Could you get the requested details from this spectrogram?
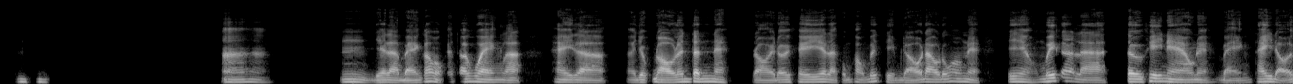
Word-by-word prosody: Ừm, 125 0 -6
ừm. 115 -2 -8 1.7
À - - 0 0.2
ha, 110 -4 -8 0.7
ừm, 115 -5 -3
vậy 105 +1 +1
là 100 -2 +4
bạn 95 +1 +1
có 140 - +2
một 125 -7 0
cái 115 - -10
thói 125 -1 +3
quen 110 -4 +3
là 100 -1 +2 0.3
hay 110 -2 0
là, 95 -3 +2 0.2
à, 105 - -9
giục 105 0 -2
đồ 105 -1 +4
linh 125 +3 +2
tinh 135 -1 +4
nè, 115 -3 0 0.2
rồi 95 -1 -1
đôi 110 +2 0
khi 115 +1 +1
á 125 - +4
là 110 -3 +1
cũng 100 +3 -10
không 115 0 -5
biết 140 +2 -2
tìm 100 -2 -6
đồ 100 -1 -1
ở 100 - +2
đâu, 120 -1 +3
đúng 120 +2 -1
hông 135 -2 -3
nè? 115 - 0 0.3
Thế 130 - -1
thì 130 - +1
hông 115 +1 -4
biết 150 +2 +4
á 155 -1 +1
là 100 -6 0 0.2
từ 125 -2 +4
khi 145 +1 +2
nào 110 -4 +3
nè 105 -2 -2
bạn 95 0 -6
thay 125 +1 +3
đổi 120 - 0
110 Hz, 230 wpm, -23 LUFS, 100-125 Hz, 1.7 s, là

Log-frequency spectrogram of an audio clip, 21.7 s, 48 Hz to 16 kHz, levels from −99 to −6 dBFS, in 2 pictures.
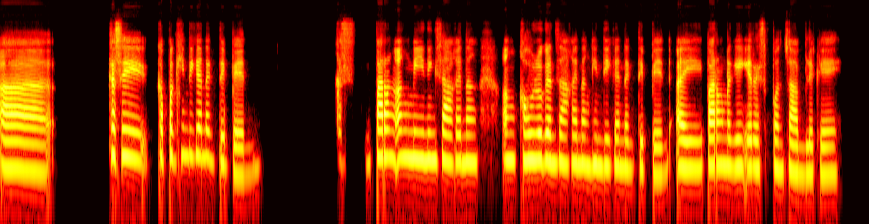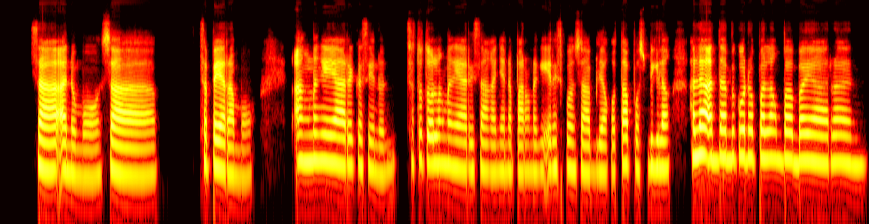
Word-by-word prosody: ah, 200 -3 +3 0.8
kasi 275 -3 +2
kapag 270 0 -3
hindi 280 - -5
ka 285 -1 -1
nagtipid, 220 -9 -5 1.1
kas - - -9 0.2
parang 270 0 +5
ang 270 0 0
meaning 255 -1 -2
sa 245 -1 0
akin 240 0 -6
ng 240 0 -4 0.3
ang 250 - -1
kahulugan 250 -1 -1
sa 230 -1 -4
akin 230 0 -6
ng - - -8
hindi 215 -1 -6
ka 215 - -4
nagtipid 200 -3 -8
ay 205 -1 0
parang 220 0 +3
naging 215 0 -3
iresponsable 195 -3 -4
ka, 175 - -7
eh, 180 0 -6 0.8
sa 200 -2 +7
ano 185 -2 +4
mo 165 -1 -7
sa 195 +2 +4 1.1
sa 230 - -1
pera 205 -5 +6
mo. 165 +1 -15 0.5
Ang 245 0 +5
nangyayari 235 -3 +4
kasi 210 -2 -6
no'n 180 +4 -12 0.2
sa 235 - -9
totoo 235 -2 0
lang 230 0 -2
nangyari 205 -3 -1
sa 195 0 -5
akin 185 0 -6
'yan 190 - -14
na - - -18
parang 185 0 -3
naging 195 +1 -3
iresponsable 195 -2 -5
ako, 185 0 -7
tapos 220 -4 0
biglang, 210 0 -1 0.3
"Hala 280 0 +9
ang 260 - -1
dami 265 -1 +2
ko 275 - +2
na 270 - 0
palang 265 0 0
babayaran." 240 -3 -1
220 Hz, 165 wpm, -23 LUFS, 195-245 Hz, 1.1 s, Hala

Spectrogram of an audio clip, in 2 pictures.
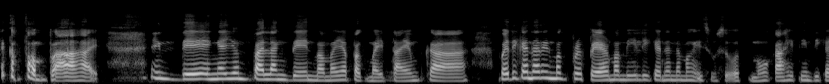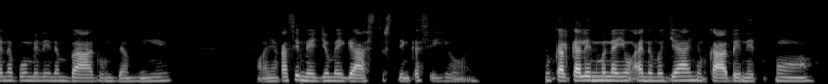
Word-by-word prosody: Naka-pambahay. 210 - +4 0.5
Hindi, 245 -4 +4
ngayon 255 0 +2
pa 230 -1 +6
lang 225 -3 +1
din 200 0 -2
mamaya 190 +3 -1
'pag 180 - -3
may 165 -2 -6
time 170 +3 -3
ka, 165 -3 +1 0.3
puwede 250 +3 +2
ka 295 0 +3
na 295 - +4
rin 295 -2 +2
mag-prepare, 240 -7 +1
mamili 210 -1 -4
ka 210 - -2
na 205 - -6
ng 205 -1 -6
mga 200 -1 -6
isusuot 175 0 -8
mo, 175 +4 -9
kahit 180 +2 0
hindi 185 -1 -8
ka 180 0 -5
na 185 - -6
bumili 180 0 -7
ng 175 -2 -8
bagong 155 -1 0
damit. 155 +4 -8 0.9
Oo, - - -6
'yan 155 - -6
kasi 175 +5 -1
medyo 170 -2 -2
may 170 - -2
gastos 150 0 -1
din 155 - -5
kasi 155 0 -9
'yon. 160 +1 -14 0.7
Yung 180 - -7
kalkalin 185 +1 +5
mo 185 0 +1
na 185 - +4
yung 180 0 -2
ano 180 0 0
mo 175 - -3
diyan 185 +2 +1
yung - - -13
cabinet 155 +1 +3 0.2
mo. 160 -1 -6
185 Hz, 185 wpm, -25 LUFS, 165-210 Hz, 0.9 s, pa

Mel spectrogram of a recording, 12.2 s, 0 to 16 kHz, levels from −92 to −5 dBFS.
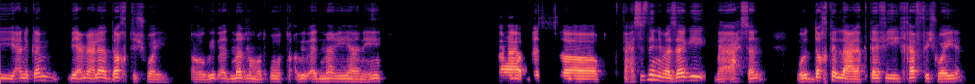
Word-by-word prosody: يعني 135 +2 -3
كان 160 +4 -4
بيعمل 135 +1 0
عليَّ 145 +2 +4
ضغط 145 -3 +1
شوية 110 -4 -6 0.3
أو 105 0 -6
بيبقى 130 0 -3
دماغي 130 +2 0
مضغوط 120 0 -5
أو - - -11
بيبقى 125 -1 -1
دماغي 125 0 -2
يعني 115 -3 -2
إيه 130 0 -4 1.4
ف - - -7 0.4
بالضبط. 120 -3 +2 0.2
فحسيت 115 - -6
إن 200 - +5
مزاجي 165 - +3
بقى - - -3
أحسن، - - -3 0.4
والضغط 150 +5 +1
اللي 145 -5 +5
على 115 0 +4
كتافي 130 +1 -1
خَفْ 145 +2 +1
شوية، 120 -1 0
130 Hz, 140 wpm, -25 LUFS, 120-140 Hz, 1.4 s, إن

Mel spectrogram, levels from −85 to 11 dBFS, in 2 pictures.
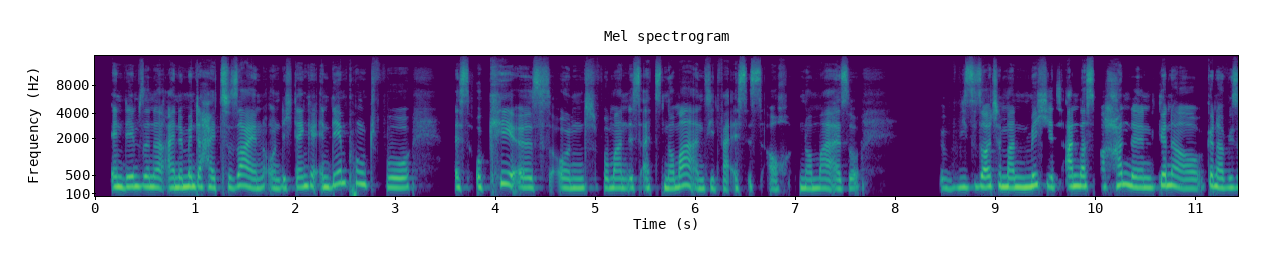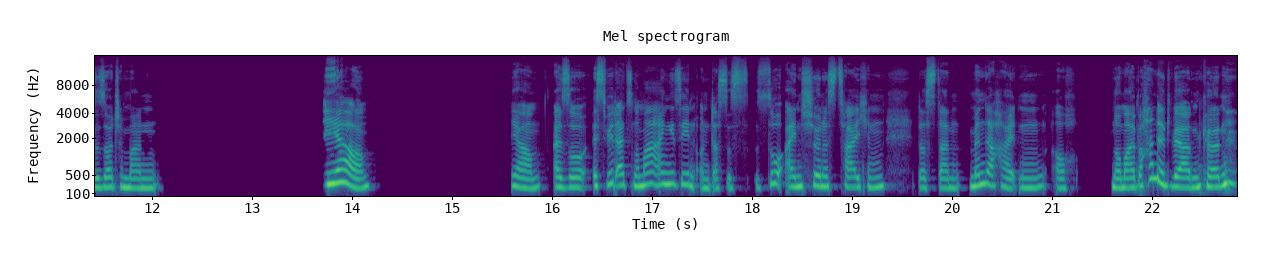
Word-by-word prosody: in 230 -1 +5
dem 230 +1 +5
Sinne 230 -3 +1
eine 215 +2 +3
Minderheit 230 -2 +3
zu 220 - +2
sein. 220 -3 +1
Und 200 -2 -4
ich 200 - -6
denke, 235 +4 +1
in 225 -2 +2
dem 295 +5 +1
Punkt, 285 -3 -2
wo 215 0 +2 0.4
es 215 -1 -1
okay 255 +5 +1
ist 215 0 -2
und 205 0 -2
wo 205 - -3
man 205 -1 -1
es 205 -1 -2
als 205 +2 -5
normal 230 +6 +2
ansieht, 195 -1 -5
weil 190 - -5
es 200 - -1
ist 230 - -4
auch 180 +2 -9
normal. 200 -1 -1
Also, 195 +2 -3 0.8
wieso 215 +3 -3
sollte 230 +1 +3
man 220 -1 +6
mich 255 +3 +5
jetzt 225 0 -4
anders 240 0 +5
behandeln? 220 -2 +2
Genau, 220 -7 +2
genau. 235 -3 +3
Wieso 215 0 0
sollte 220 +1 -2
man 205 +1 -1 1.6
Ja. 285 -7 +5 1.4
Ja, 215 -3 -1
also 220 -1 -1
es 240 +2 -1
wird 290 - -1
als 260 +1 -2
normal 260 +3 +1
angesehen 280 -3 -1
und 200 -1 -5
das 200 +1 -5
ist 205 0 -8
so 280 +7 -4
ein 230 +1 +1
schönes 240 -1 0
Zeichen, 220 0 -4 0.3
dass 210 -1 -4
dann 205 0 -5
Minderheiten 230 -4 -1
auch 205 -2 -9 0.3
normal 210 -1 +1
behandelt 275 - +1
werden 220 -1 +2
können. 250 +6 +2
220 Hz, 170 wpm, -22 LUFS, 210-240 Hz, 1.6 s, man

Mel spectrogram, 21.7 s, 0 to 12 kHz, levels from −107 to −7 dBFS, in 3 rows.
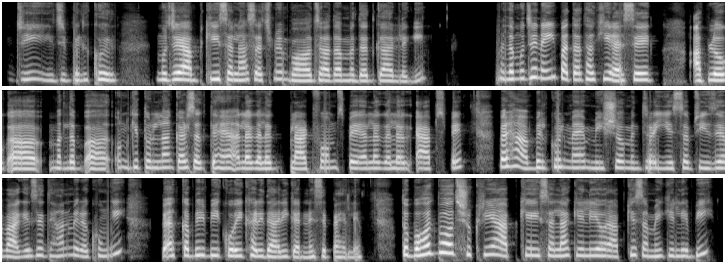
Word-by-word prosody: जी, 270 -3 -6
जी, 240 +2 -7
बिल्कुल। 250 0 0 0.4
मुझे 265 +1 +4
आपकी 260 +3 +4
सलाह 255 -3 +1
सच 265 -1 -2
में 290 -1 -4
बहुत 225 -1 +2
ज़्यादा 230 -1 +2
मददगार 225 -1 -1
लगी। 210 +9 -7 0.7
मतलब 290 -1 +2
मुझे 315 +4 +1
नहीं 325 +3 +2
पता 270 -4 +4
था 275 - +4
कि 280 +1 0
ऐसे 260 +3 +3 0.5
आप 235 +1 +3
लोग 240 -1 +5
अ, 220 -1 +4
मतलब 245 -1 -3
अ, 220 -2 +1
उनकी 275 +1 -5
तुलना 270 -1 -2
कर 255 - +3
सकते 250 0 0
हैं, 245 -1 +1
अलग 235 0 +1
अलग 235 0 -1
प्लेटफ़ॉर्म्स 255 +3 -1
पे, 250 -1 +2
अलग 240 0 -2
अलग 235 -1 -2
ऐप्स 230 - -4
पे। 260 +3 -1 0.4
पर 300 - +6
हाँ, 250 -8 +1
बिल्कुल, 275 +3 -1
मैं 260 -1 -2
मीशो, 250 +2 0
मिंत्रा, 245 +1 -4
ये 235 0 -3
सब 250 0 -3
चीज़ें 240 +1 -1
अब 245 - -3
आगे 240 +3 -4
से 280 +2 -3
ध्यान 260 +2 -8
में 285 - -3
रखूँगी 260 - -5 0.4
प 260 - +4
कभी 280 +1 +2
भी 275 - +1
कोई 255 -1 +4
खरीदारी 240 -4 0
करने 210 0 -2
से 235 +1 -3
पहले। 210 -2 -5 0.4
तो 300 - +5
बहुत-बहुत 345 +7 +6
शुक्रिया 310 -2 0
आपकी 270 +2 -2
सलाह 260 0 0
के 275 -1 -4
लिए 265 0 0
और 260 -1 +1
आपके 235 +5 -3
समय 250 -3 -3
के 260 +1 -5
लिए 245 0 -2
भी। 360 +6 -3
255 Hz, 200 wpm, -23 LUFS, 235-275 Hz, 0.7 s, पर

